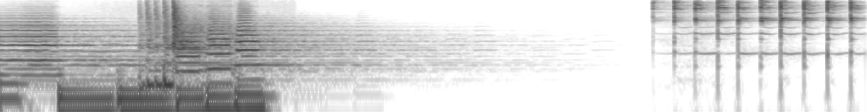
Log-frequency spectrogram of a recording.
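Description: Glasses clink in a toast, a quick, even series of about ten bright, ringing taps near the end, after a loud, resonant ringing sound fades into brief silence. No one speaks.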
